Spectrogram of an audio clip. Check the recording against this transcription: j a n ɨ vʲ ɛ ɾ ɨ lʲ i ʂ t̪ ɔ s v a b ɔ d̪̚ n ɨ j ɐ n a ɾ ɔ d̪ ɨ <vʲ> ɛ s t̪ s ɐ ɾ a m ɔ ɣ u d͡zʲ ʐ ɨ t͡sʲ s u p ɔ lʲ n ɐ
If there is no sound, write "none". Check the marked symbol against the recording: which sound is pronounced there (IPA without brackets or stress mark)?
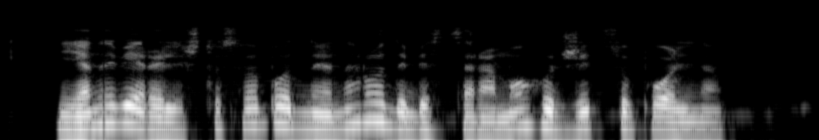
bʲ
